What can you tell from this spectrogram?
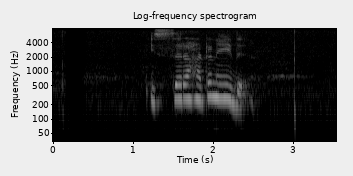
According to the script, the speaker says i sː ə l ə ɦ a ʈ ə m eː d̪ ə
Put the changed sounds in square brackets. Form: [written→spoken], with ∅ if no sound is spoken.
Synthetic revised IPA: i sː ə [l→ɾ] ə ɦ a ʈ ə [m→n] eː d̪ ə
